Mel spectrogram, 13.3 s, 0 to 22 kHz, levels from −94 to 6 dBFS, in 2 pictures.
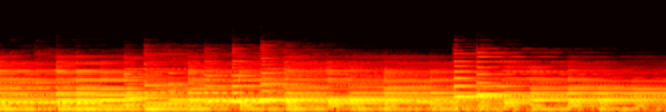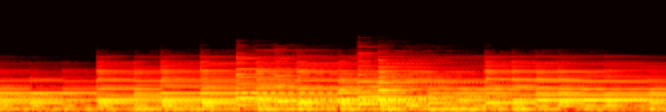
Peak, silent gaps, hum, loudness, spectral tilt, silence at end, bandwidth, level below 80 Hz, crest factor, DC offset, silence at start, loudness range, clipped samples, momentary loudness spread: -8 dBFS; none; none; -23 LUFS; -8 dB/octave; 0 s; 4.9 kHz; -36 dBFS; 14 dB; under 0.1%; 0 s; 3 LU; under 0.1%; 5 LU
